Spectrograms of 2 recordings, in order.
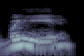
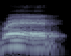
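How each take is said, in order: First: The vowel is long, sounding like reed. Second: The vowel is short, sounding like red. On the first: The action is in the present. "we're talking in present" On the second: The action happened in the past. "she's talking in the past"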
